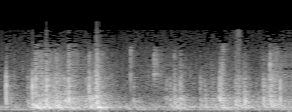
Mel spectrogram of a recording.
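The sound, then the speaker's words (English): A wooden drawer scrapes and slides open as something is put into it, with a few knocking thuds and rattles of its contents over a few seconds; no one speaks. “I heard you putting something in a drawer when we knocked on the door.”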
